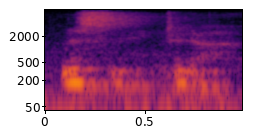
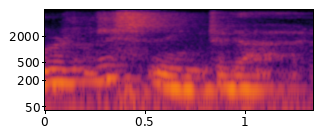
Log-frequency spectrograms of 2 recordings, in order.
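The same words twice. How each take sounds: First: Soft whisper, breath only; whispered echo. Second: Said in the usual way. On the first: Real, not acted. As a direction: echo the words under your breath. Echoed in a whisper.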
